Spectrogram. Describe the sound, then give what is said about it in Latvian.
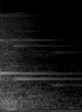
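A parliament chamber bell rings before a vote, with a bright metallic tone that hangs in the air and steadily fades over about a second, with no voices. “Jā, bet deputāti lūdzu balsojumu, lūdzu zvanu.”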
